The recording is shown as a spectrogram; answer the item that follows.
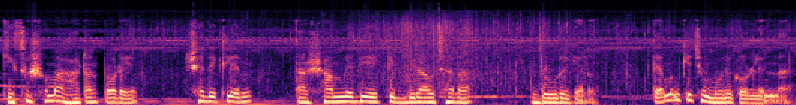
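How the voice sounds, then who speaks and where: A man's voice: mid-range voice, normal speed, gravelly, long pauses, rough recording. A man narrating a scripted ghost story as a storyteller.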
